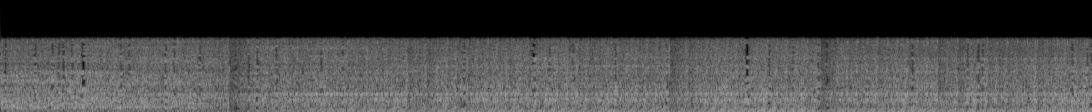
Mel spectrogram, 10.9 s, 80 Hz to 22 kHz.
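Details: Case Ingersoll 448 hydriv garden tractor with twin-cylinder Onan engine, running after installing a fully rebuilt N46 mower deck with a new belt: steady drone and constant deck whir, no slapping or squeal; everything sounds good, belts tracking well.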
